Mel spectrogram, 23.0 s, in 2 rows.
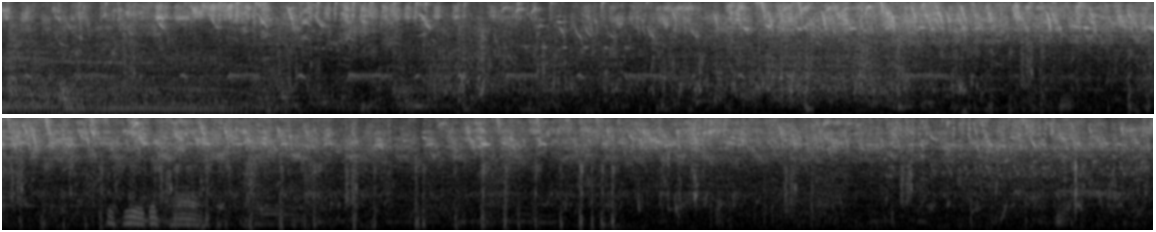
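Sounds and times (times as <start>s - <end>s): low hum: 0.0s - 3.1s
small birds chirping: 0.0s - 23.0s.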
